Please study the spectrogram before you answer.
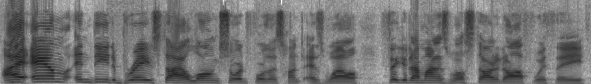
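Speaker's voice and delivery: ordinary talk, nothing marked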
